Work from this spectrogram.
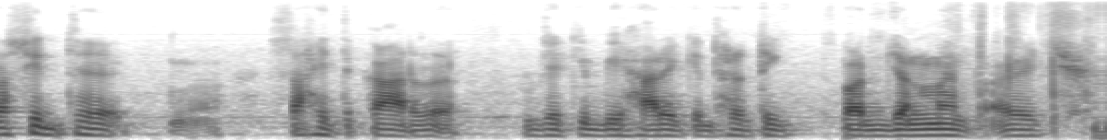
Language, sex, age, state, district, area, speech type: Maithili, male, 45-60, Bihar, Araria, rural, spontaneous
